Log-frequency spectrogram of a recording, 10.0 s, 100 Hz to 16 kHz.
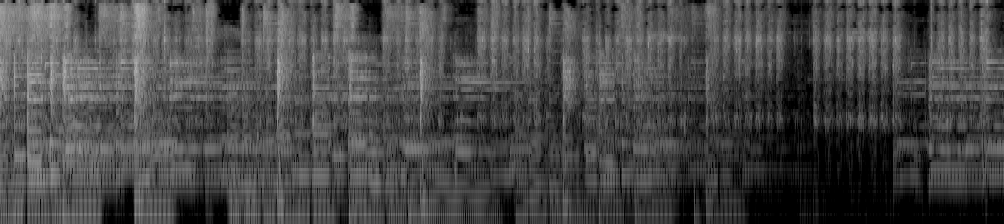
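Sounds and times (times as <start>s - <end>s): background music: 0.0s - 10.0s
sanding plastic on sandpaper: 0.0s - 10.0s.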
